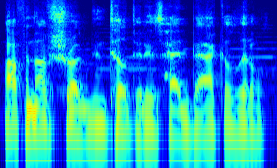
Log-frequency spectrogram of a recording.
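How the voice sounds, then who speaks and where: A man's voice: low-pitched, steady tone, normal speed, darkish tone. A man narrating a scripted radio drama in a pulp noir storytelling style. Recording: music under the voice.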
